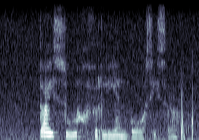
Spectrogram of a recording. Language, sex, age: Afrikaans, female, 20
